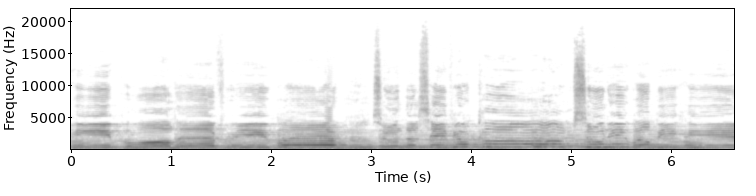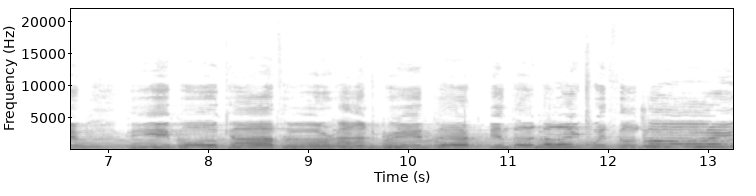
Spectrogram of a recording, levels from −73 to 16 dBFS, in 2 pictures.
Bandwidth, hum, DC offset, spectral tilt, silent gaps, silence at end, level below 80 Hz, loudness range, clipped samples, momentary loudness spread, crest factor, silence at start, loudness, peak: 17.5 kHz; none; under 0.1%; -4 dB/octave; none; 0 s; -64 dBFS; 3 LU; under 0.1%; 8 LU; 16 dB; 0 s; -27 LUFS; -12 dBFS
